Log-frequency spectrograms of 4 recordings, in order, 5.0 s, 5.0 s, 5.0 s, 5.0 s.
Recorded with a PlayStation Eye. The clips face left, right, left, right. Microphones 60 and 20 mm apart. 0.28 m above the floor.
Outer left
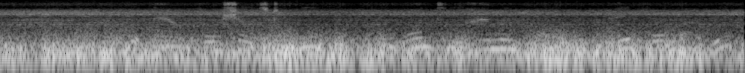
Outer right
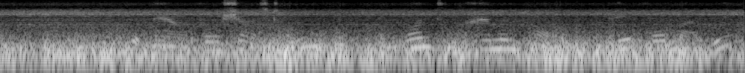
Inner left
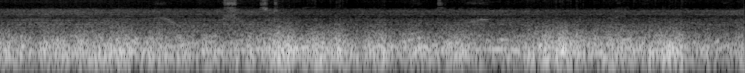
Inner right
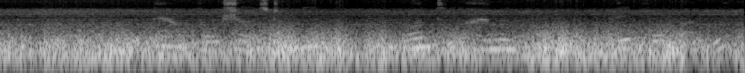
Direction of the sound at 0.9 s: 15° right (ahead or behind).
